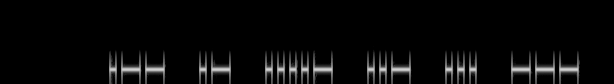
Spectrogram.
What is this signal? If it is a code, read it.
Morse code, heard as a keyed tone, about 20 wpm, spaced as for 15 wpm, 700 Hz. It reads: WA4USO
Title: 154 Lesson 25g - Letter p - Call Signs 20wpm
